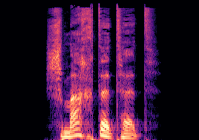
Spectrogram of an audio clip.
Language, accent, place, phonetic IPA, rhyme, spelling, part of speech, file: German, Germany, Berlin, [ˈʃmaxtətət], -axtətət, schmachtetet, verb, De-schmachtetet.ogg
- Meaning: inflection of schmachten: 1. second-person plural preterite 2. second-person plural subjunctive II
